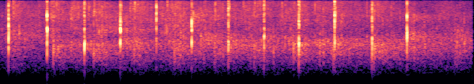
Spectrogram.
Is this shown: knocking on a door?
no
